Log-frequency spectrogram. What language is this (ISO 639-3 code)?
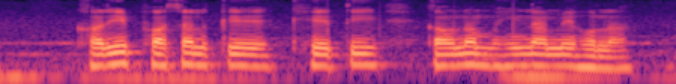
bho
